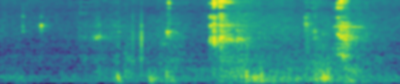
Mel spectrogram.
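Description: Faint crunching of veggie straws being bitten and chewed, a few short crunches, the clearest about a second in and shortly before the end.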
